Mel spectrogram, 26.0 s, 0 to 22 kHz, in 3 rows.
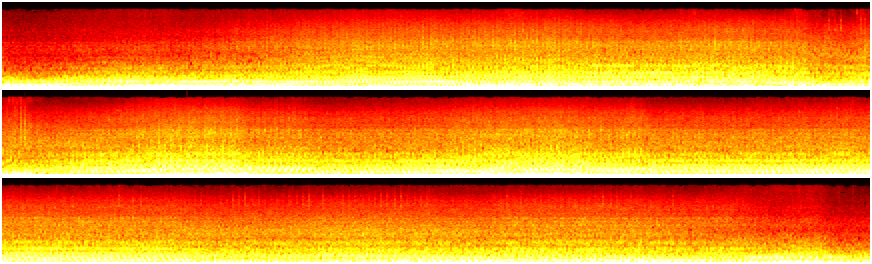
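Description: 1986 Chevy Suburban's 454 big-block V8 running through 3-inch dual exhaust with Flo-Shine mufflers, heard from inside the cab under way. The revs climb and drop several times over the first fifteen seconds, then settle into a steady cruise.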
